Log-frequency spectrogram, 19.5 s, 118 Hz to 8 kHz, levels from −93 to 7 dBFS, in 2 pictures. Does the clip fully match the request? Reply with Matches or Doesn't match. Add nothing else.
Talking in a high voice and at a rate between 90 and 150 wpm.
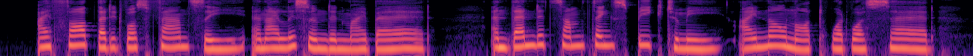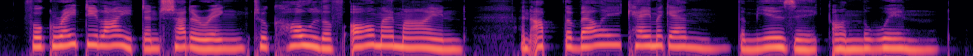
Matches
